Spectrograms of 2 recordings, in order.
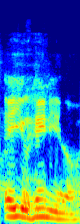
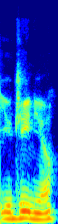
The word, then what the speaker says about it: Eugenio: name please please it's aano actually Ben it's not Eugenio it's AU D you Ben the G is pronounced as an H folks wait well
